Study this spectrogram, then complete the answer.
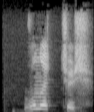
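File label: "вунӧдчысь", Komi, female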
